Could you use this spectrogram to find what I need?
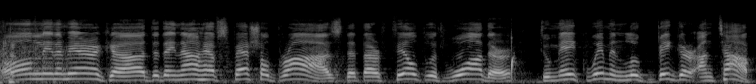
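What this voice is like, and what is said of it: Heavy Soviet-style accent, tinny. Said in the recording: “sounds like Yakov Smirnoff ... A little bit more accent than Yakov used to have ... he sounded a little too tinny ... He was a Soviet”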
